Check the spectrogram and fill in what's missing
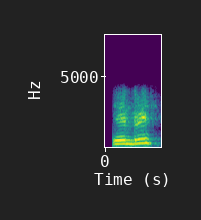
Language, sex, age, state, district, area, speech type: Kannada, female, 60+, Karnataka, Gulbarga, urban, conversation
